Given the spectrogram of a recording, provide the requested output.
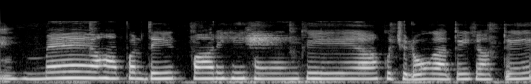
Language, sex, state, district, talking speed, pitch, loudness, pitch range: Hindi, female, Bihar, Patna, 205 wpm, 265 Hz, -13 LUFS, 255-275 Hz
